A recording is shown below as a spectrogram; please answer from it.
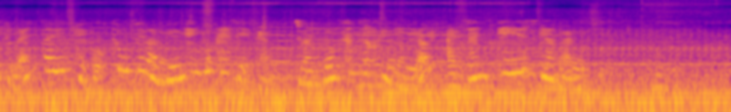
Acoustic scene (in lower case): bus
